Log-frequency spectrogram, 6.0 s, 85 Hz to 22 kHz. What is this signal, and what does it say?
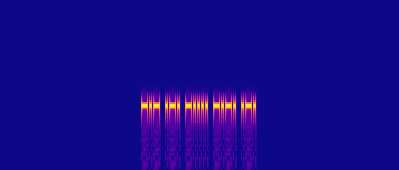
Morse code, heard as a keyed tone, about 39 wpm, 700 Hz. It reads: KR6CR
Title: USA Call Signs - 5 Characters - Repeated 3x - 40wpm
